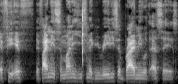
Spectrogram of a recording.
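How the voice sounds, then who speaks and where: Mumbling at a very fast pace, a man with an American accent speaks in a very deep, low voice. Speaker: college student. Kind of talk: class presentation video.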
